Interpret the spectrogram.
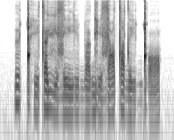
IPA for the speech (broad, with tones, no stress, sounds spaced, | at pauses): ɨ˥˨ ǃʰ i˨˩ t ɐ˦ vʲ ɘ˨˩ z i˨˩ j i˨˩ b ɐ˨˩˦ ɡ i˨˩ z i˨˦ tˤ ɐ˥˨ d j i˨˩ ǃʼ ɔ˨˩˦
